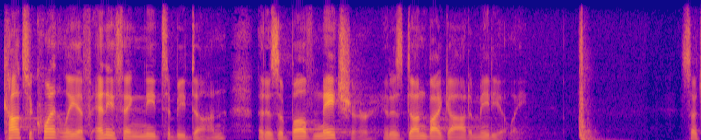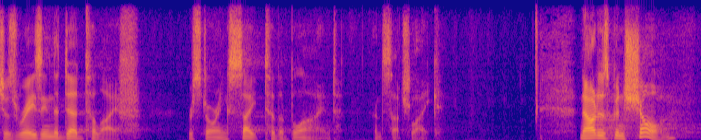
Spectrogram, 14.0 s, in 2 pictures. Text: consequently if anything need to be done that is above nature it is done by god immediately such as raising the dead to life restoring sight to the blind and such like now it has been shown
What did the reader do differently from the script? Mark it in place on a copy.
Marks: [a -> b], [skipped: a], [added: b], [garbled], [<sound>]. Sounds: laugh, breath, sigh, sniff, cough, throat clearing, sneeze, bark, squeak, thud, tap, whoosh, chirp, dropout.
consequently if anything need to be done that is above nature it is done by god immediately [thud] such as raising the dead to life restoring sight to the blind and such like now it has been shown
